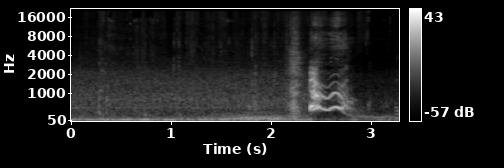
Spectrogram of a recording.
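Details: Jindo dogs out on a free walk, one giving a single short, loud bark-like yelp with a wavering, falling pitch near the end, after low rumbling background noise; a person talks nearby about water bowls and the sun.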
